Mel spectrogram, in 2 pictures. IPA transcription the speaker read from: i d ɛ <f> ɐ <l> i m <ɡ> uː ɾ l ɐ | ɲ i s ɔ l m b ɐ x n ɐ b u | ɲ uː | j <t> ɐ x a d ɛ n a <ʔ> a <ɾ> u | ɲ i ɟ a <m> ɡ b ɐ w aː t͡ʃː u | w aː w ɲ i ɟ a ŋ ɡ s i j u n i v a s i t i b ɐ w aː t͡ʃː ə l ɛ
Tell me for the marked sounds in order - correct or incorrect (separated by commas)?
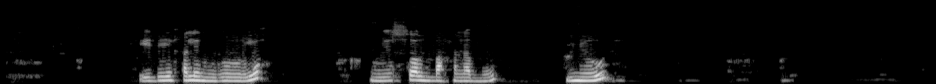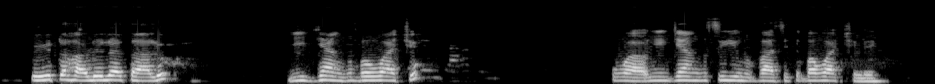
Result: incorrect, correct, correct, correct, incorrect, incorrect, incorrect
